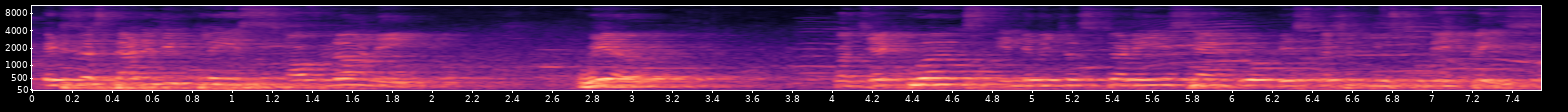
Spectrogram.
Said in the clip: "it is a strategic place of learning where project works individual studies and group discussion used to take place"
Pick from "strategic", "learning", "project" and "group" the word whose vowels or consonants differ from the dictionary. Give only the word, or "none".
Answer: group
